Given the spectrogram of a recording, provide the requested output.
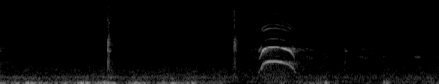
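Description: A single California quail note, loud and slightly nasal, arching up then down for under half a second. A few sharp clicks and low rumbling background noise surround it.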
